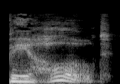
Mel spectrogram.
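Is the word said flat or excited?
excited. It is said with excited exclamation.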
